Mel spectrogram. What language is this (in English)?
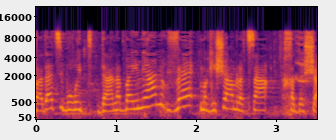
Hebrew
